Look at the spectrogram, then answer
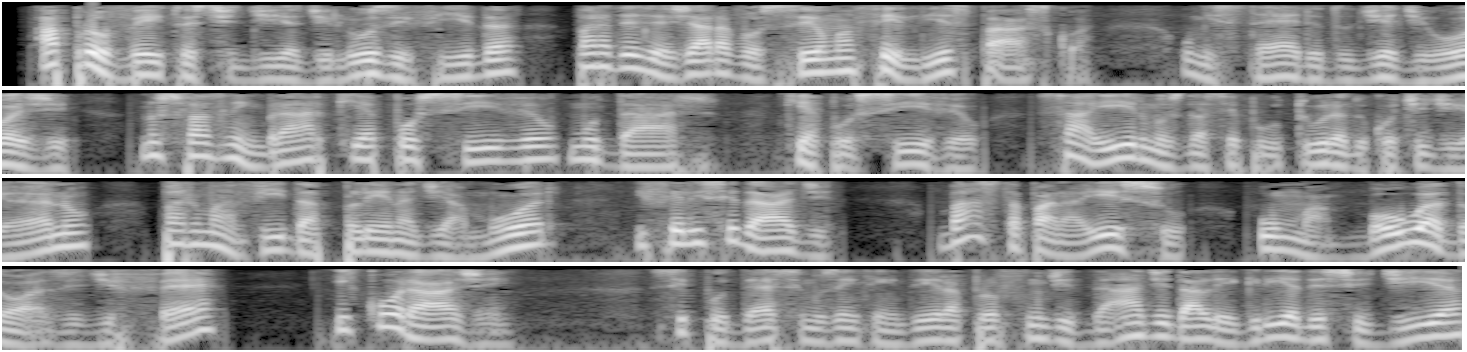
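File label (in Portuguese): PASCOA FAMILIA, Masculino; Telemensagens; Só Voz; Telemensagens 2017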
